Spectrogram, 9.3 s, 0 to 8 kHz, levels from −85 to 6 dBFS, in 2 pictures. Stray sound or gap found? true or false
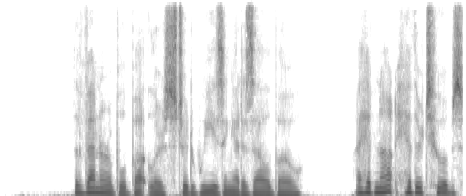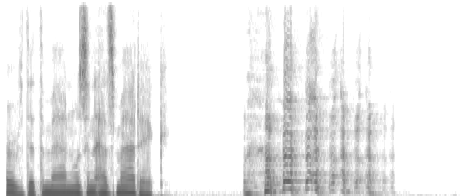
true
